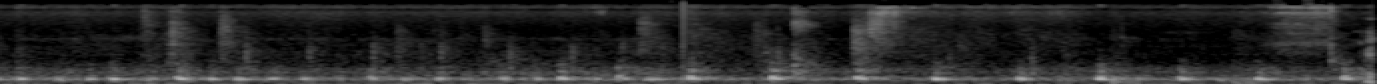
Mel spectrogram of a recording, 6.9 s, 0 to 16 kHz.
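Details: Normal fetal heart sounds on electronic fetal monitoring Doppler during a non-stress test (fetal movement test) in a pregnant woman; normal fetal heart rate range stated 120–160.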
